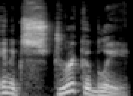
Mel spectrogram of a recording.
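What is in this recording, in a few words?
"inextricably", English; pronunciations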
